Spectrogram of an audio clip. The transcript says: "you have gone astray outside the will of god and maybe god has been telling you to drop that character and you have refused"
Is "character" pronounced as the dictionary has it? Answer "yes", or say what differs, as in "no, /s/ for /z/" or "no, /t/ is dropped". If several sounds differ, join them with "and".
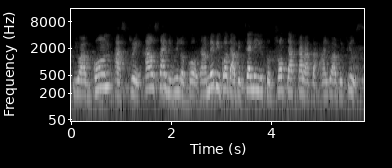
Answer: no, /l/ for /ɹ/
